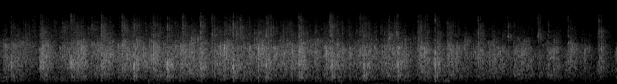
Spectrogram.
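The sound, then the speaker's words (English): An audience claps together in sustained applause as a hand clap of praise to the Lord, a dense, steady patter of many hands lasting several seconds with no talking over it. “So let's just give the Lord a hand clap of praise.”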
